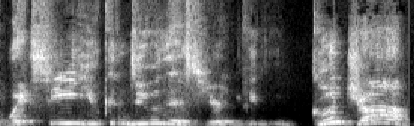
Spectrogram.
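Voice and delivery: high upbeat praise. Retold or imitated. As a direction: lift them with a bright "good job". Coach praise retold.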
